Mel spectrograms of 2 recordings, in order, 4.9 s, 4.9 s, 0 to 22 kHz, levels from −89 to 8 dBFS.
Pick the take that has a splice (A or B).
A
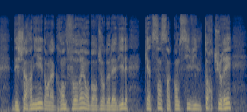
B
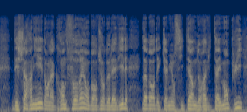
B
